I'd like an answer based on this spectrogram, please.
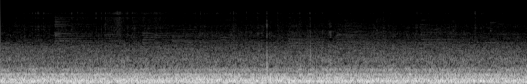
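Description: Jet airliner cabin noise heard from a window seat: a steady, deep rush of engines and airflow, mostly low in pitch.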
